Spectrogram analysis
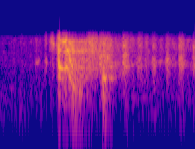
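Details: Weimaraner dog giving one sharp, harsh bark, followed by a series of softer, wavering whiny sounds that fade out.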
